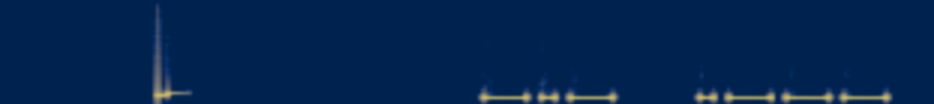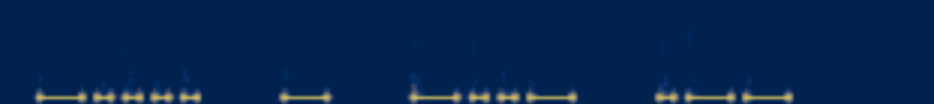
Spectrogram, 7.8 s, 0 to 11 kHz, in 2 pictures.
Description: Morse code, heard as a keyed tone, about 20 wpm, spaced as for 15 wpm, 700 Hz. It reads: KJ6TXW
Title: USA Call Signs - 6 Characters - 2x Character Spacing - 20wpm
